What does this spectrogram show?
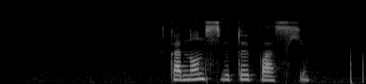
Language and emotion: Russian, neutral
